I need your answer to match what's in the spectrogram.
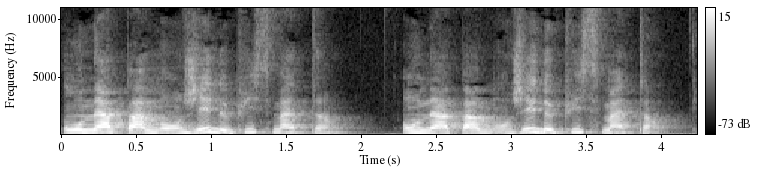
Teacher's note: On n'a pas mangé depuis ce matin. And here, because of la liaison with on, you cannot say if there is a ne or not because they sound exactly the same. La liaison makes the ne removal completely transparent.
